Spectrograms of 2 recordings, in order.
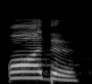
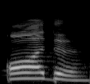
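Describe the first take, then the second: The two takes are said the same way.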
